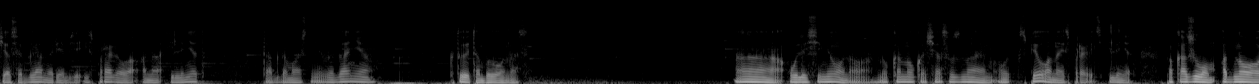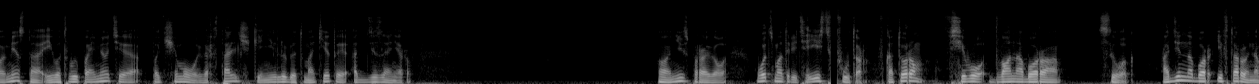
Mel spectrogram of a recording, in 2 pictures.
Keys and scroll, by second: 20.7 space, 22.6 F1.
